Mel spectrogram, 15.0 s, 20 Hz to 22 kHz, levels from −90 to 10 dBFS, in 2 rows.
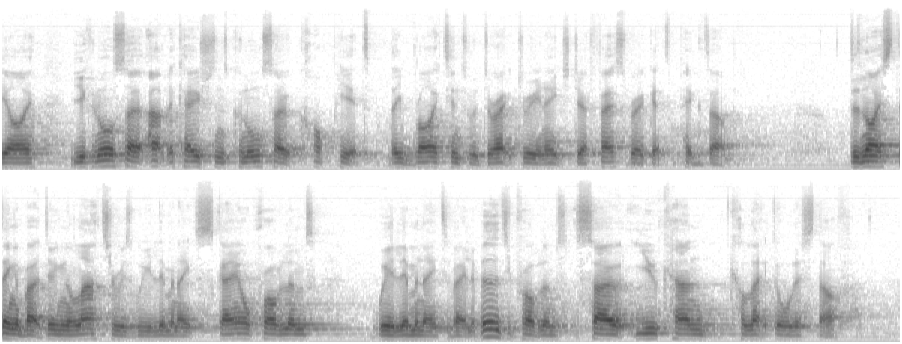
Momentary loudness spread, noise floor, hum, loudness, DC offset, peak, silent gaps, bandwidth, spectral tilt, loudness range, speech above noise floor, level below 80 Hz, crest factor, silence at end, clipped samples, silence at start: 12 LU; -61 dBFS; none; -30 LUFS; under 0.1%; -10 dBFS; none; 17 kHz; -6 dB/octave; 4 LU; 32 dB; -72 dBFS; 18 dB; 0.35 s; under 0.1%; 0 s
